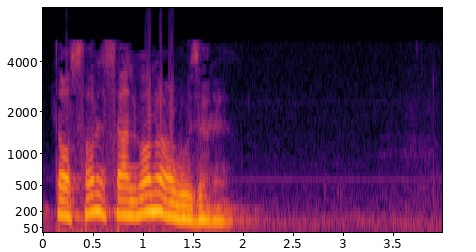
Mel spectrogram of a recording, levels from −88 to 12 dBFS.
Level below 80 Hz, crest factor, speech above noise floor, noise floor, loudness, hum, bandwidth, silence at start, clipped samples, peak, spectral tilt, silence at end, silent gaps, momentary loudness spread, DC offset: -44 dBFS; 14 dB; 36 dB; -47 dBFS; -11 LUFS; none; 5.4 kHz; 0.15 s; 0.2%; 0 dBFS; -12 dB/octave; 2.1 s; none; 10 LU; under 0.1%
